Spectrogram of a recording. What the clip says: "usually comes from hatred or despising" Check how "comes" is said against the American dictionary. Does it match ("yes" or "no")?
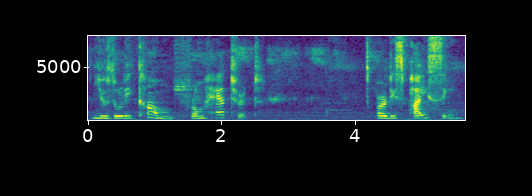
no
